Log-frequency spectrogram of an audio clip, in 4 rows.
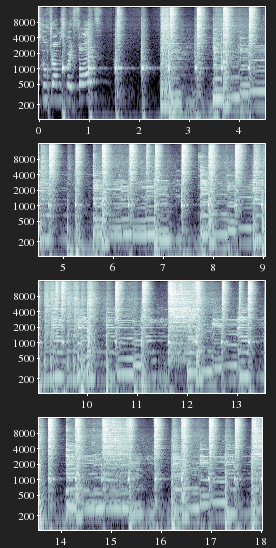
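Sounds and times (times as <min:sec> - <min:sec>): acoustic drum kit groove: 0:00.0 - 0:18.0
pop backing track with guitar: 0:00.0 - 0:18.0.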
